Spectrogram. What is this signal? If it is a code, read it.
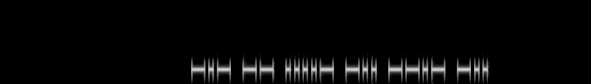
Morse code, heard as a keyed tone, about 28 wpm, 700 Hz. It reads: KM4DQD
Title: USA Call Signs - 6 Characters - Repeated 3x - 28wpm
